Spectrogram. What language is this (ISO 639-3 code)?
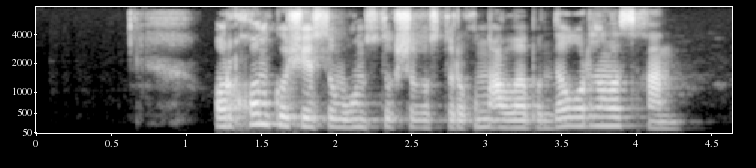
kaz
